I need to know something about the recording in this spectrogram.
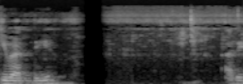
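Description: Oil sizzles and crackles in a hot pan.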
